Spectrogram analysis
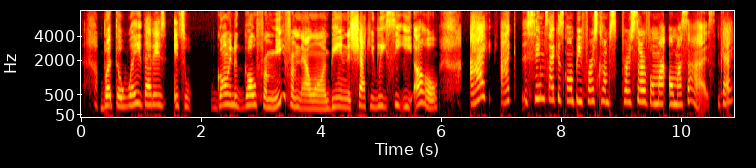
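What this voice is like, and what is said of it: Stuttering, nervous speech. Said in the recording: “I'm stuttering, getting a little nervous”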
